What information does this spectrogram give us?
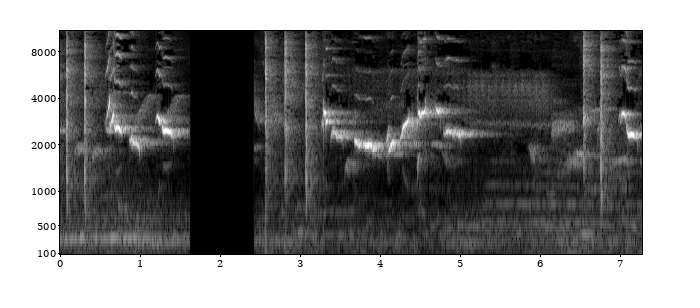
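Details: Murai batu, the white-rumped shama, singing as a lure to draw out other birds' full song. Clear high whistled phrases and sliding notes come between sharp clicks, with a brief silent gap early on.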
